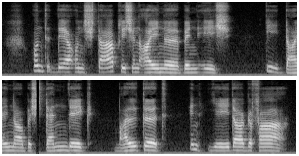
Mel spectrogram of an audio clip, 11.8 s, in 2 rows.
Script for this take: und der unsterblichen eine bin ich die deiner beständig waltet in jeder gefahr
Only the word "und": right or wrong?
right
